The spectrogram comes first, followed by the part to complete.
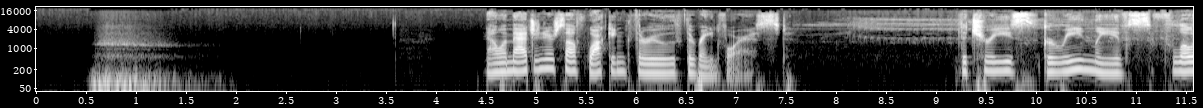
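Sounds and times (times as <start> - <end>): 
deep breath: 0.5 - 2.0, 3.6 - 4.1
speech: 4.6 - 7.6, 9.2 - 11.5.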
